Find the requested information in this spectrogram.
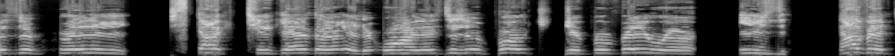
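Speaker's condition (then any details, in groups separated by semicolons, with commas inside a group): Cerebral palsy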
